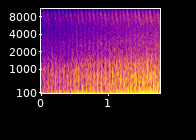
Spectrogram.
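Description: A Hiller UH-12B helicopter in Microsoft Flight Simulator, its rotor making a continuous rhythmic thumping chop over a steady engine drone, loud and close throughout with no speech.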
